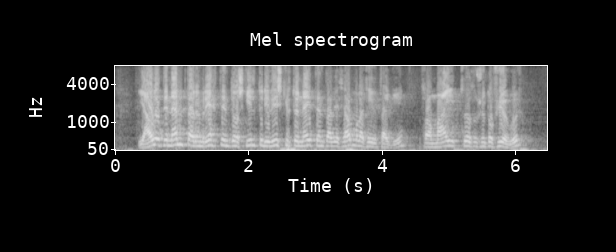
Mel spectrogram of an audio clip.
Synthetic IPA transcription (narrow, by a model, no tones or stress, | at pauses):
iaːwlɪjt̪ɪnɛmt̪aɾʏmrjɛht̪ɪnt̪ɪɔɣscɪlt̪ʏɾiviscɪft̪ʏneːjt̪ɛnt̪aðɪθjawɾmawlafɪːɾɪt̪ʰaːjcɪfɾawmaːjt̪ʰvœːθuːsʏnt̪ɔfjœːɣʏɾ̥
